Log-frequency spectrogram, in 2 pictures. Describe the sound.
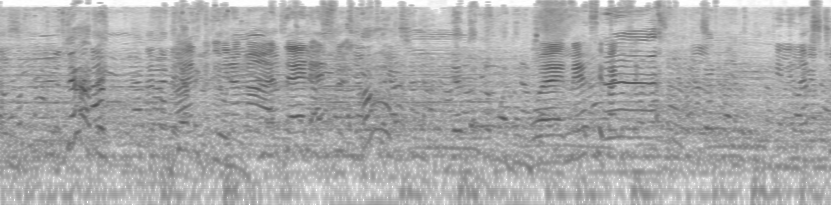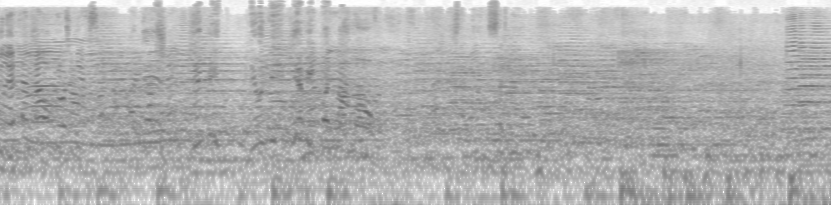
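A lively crowd chatters outdoors outside a church after a service as a group prepares to leave together by bicycle, many overlapping voices, with a few speakers briefly standing out from the steady babble.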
